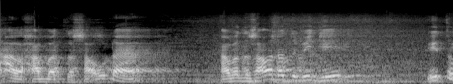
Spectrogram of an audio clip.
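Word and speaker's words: الحبة السوداء: Dia baca akhirnya al-hayatus sauda apa syifaun min kulli da'in. Padahal itu hadis bacanya al-habbatus sauda.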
